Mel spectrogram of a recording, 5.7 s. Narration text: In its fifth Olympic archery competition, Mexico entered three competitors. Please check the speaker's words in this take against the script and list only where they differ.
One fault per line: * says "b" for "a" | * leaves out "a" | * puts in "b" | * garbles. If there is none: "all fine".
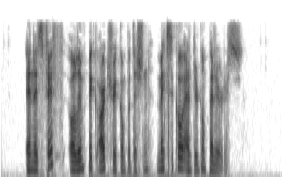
* leaves out "three"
